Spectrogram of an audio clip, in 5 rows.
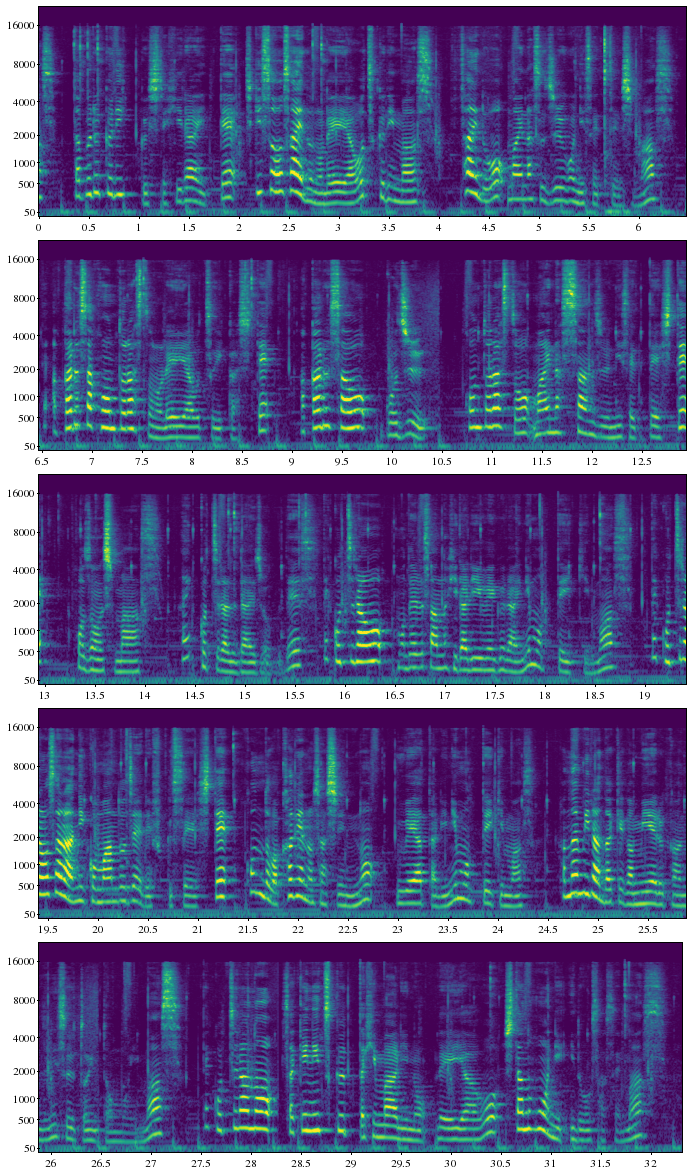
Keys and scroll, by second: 5.7 Return, 13.1 super+s, 20.1 super+j.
